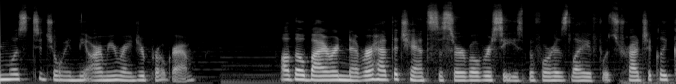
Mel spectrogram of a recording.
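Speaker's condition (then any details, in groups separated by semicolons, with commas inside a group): No condition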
